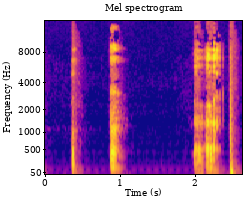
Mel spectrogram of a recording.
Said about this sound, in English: Got a burp stuck. Oh, got it. I'm back.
